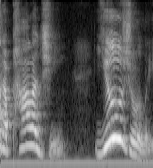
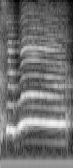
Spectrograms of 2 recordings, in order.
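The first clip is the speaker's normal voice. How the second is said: squeaky high, louder disbelief; shocked "say what"; 8 dB louder than usual. Retold or imitated. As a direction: act floored. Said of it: "And I'd be like".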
